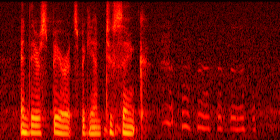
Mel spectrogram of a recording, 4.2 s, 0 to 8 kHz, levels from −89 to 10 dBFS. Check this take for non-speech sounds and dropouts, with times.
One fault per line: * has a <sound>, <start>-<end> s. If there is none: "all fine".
* has a laugh, 2.4-3.9 s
